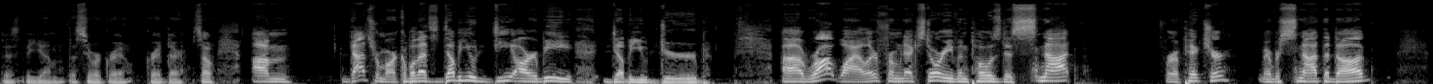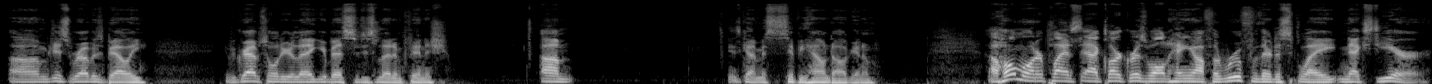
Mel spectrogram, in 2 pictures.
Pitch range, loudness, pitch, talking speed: 100-145 Hz, -20 LUFS, 125 Hz, 155 wpm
